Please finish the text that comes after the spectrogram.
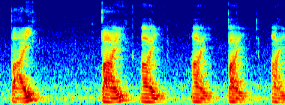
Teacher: Veja que esse i ele é mais fraco, então, porque ele é semivogal, por isso que ele é um decrescente. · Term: ditongos decrescentes orais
